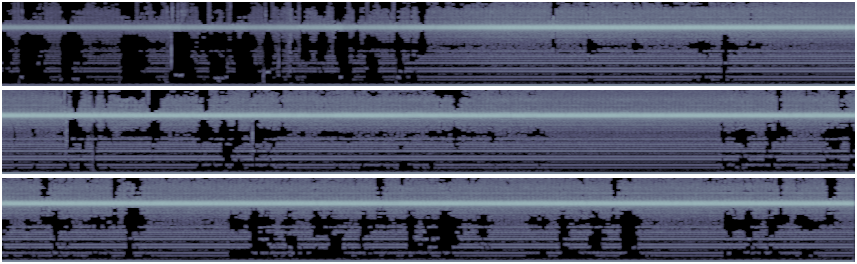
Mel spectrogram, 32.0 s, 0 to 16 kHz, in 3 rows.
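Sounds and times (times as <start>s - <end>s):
high steady whine: 0.0s - 24.9s.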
